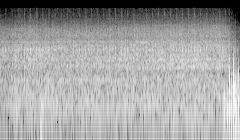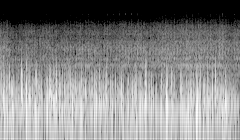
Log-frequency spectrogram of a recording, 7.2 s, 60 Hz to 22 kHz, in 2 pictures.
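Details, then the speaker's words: Toyota 22RE rebuilt engine in pickup truck, first fire after final assembly: steady even idle after a loud rush, light regular valvetrain ticking, no knocking; sounds healthy. "sounds good sounds good all right now that you've seen and heard it run we got a good 30 minutes of run time on it"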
